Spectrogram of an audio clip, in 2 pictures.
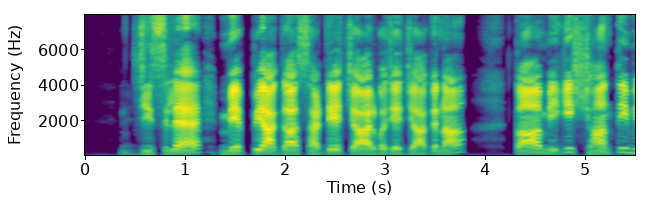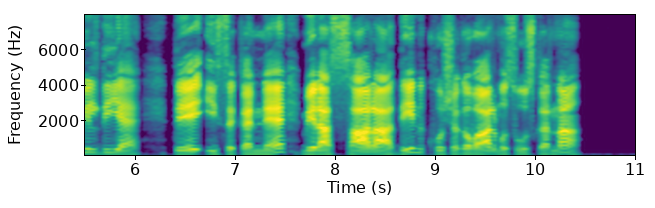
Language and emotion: Dogri, happy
